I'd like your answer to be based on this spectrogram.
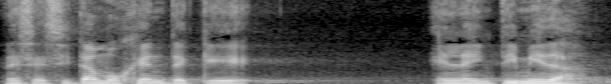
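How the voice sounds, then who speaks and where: A man with a Rioplatense Spanish accent preaching a sermon, swinging between loud, urgent lines and soft, low ones. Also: fairly even intonation, moderate pace. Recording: reverberant hall.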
